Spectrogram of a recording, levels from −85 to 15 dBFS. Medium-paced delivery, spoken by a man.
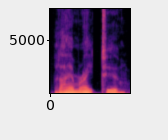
No: fast, 250 wpm; male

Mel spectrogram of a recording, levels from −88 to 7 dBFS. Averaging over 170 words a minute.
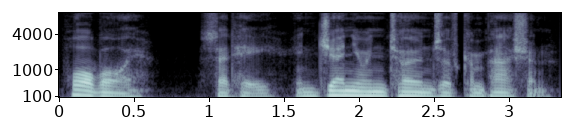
No: average, 160 wpm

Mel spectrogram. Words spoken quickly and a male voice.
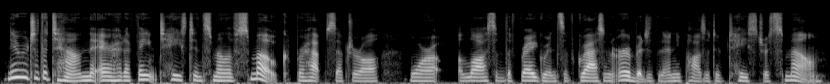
No: fast, 240 wpm; female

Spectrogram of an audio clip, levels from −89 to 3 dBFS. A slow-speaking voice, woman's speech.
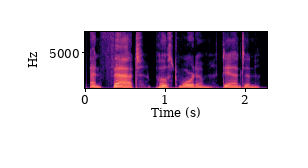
Yes: slow, 105 wpm; female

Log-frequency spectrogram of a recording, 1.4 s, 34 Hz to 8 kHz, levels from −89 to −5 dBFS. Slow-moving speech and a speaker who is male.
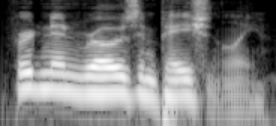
Yes: slow, 130 wpm; male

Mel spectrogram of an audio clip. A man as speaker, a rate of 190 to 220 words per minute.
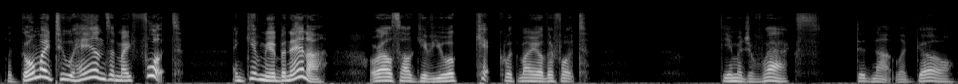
No: female; average, 200 wpm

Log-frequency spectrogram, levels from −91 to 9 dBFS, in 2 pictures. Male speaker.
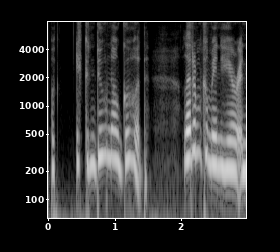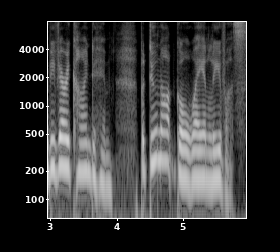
No: female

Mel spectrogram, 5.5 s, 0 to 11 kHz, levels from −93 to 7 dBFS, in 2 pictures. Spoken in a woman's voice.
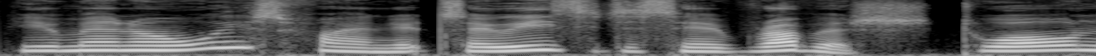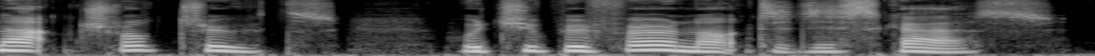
Yes: female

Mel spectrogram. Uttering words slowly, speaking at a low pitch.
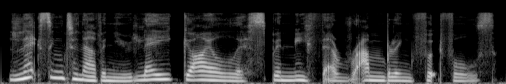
No: slow, 95 wpm; high, 195 Hz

